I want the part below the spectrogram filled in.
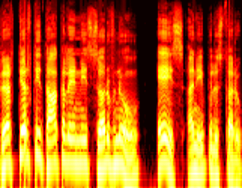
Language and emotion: Telugu, neutral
